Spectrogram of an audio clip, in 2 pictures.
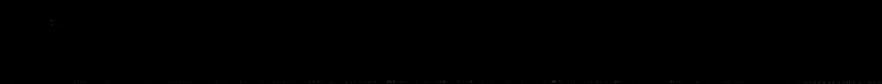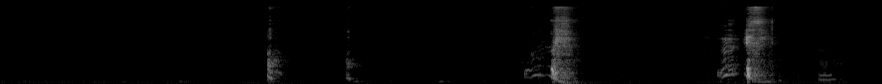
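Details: Person undergoing a COVID-19 nasal swab test, quiet room then short sharp bursts ending in two loud explosive sneezes set off by the swab; swab-induced sneezing.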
